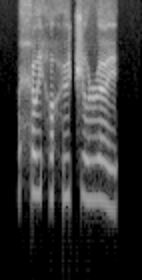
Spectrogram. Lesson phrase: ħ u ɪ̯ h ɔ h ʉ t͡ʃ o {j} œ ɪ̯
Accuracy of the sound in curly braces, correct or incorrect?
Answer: incorrect: ɹ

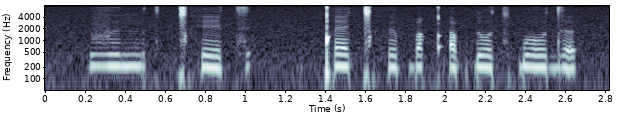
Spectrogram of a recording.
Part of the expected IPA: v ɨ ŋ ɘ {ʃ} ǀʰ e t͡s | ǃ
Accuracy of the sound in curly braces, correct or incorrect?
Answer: incorrect: t͡s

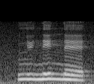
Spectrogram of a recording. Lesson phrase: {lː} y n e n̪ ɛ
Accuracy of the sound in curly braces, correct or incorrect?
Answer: incorrect: l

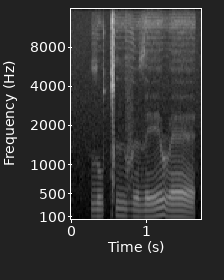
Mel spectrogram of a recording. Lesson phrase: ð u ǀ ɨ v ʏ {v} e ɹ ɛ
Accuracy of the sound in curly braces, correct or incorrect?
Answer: incorrect: ð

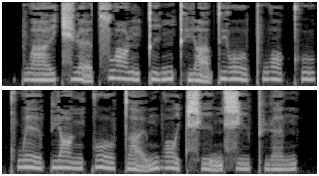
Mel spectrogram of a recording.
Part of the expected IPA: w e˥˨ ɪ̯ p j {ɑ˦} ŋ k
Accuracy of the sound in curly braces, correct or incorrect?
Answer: incorrect: ɑ˥˨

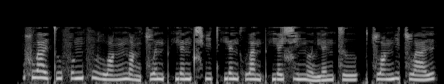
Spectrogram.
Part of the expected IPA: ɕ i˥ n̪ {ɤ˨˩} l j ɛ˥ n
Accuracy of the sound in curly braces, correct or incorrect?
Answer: correct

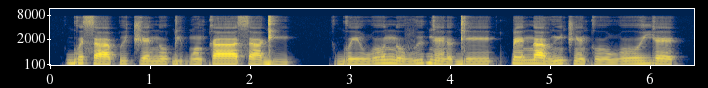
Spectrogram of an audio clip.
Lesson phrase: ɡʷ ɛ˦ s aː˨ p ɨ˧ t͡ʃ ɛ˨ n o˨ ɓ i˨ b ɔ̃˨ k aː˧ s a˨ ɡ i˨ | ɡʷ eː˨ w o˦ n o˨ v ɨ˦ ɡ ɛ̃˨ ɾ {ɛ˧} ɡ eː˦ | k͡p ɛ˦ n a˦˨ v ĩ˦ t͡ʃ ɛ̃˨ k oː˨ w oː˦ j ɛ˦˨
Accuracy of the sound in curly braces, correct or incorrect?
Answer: incorrect: ə˧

